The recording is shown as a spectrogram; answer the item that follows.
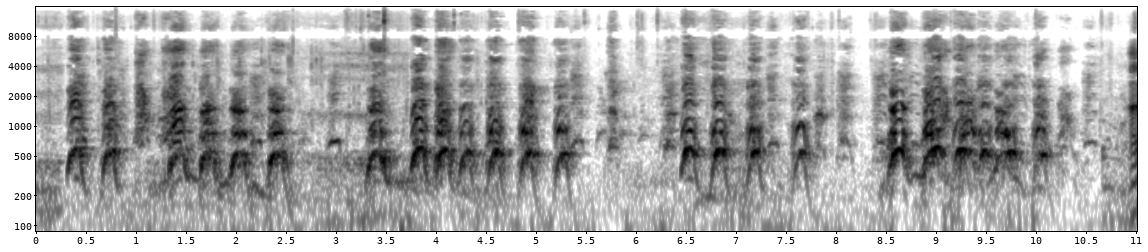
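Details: On a street walk where a Dogo Argentino, Rocky, encounters street dogs, rapid barking runs almost without break, loud clipped barks repeating about three per second in long volleys separated by brief lulls.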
